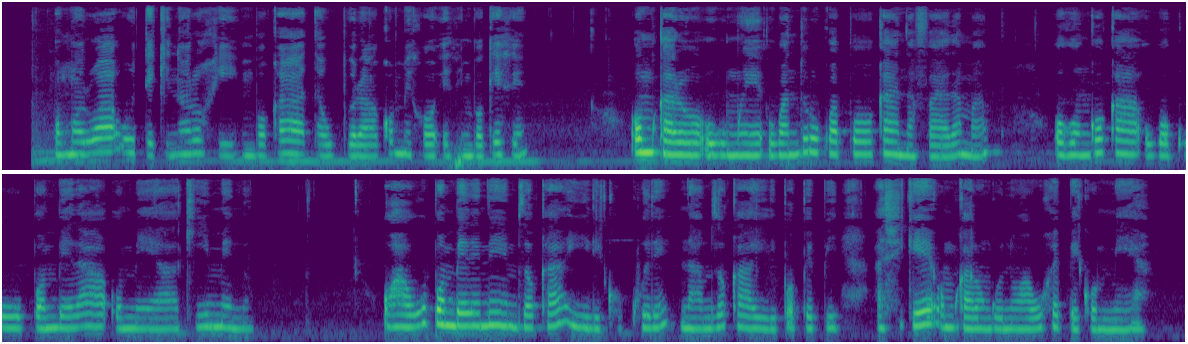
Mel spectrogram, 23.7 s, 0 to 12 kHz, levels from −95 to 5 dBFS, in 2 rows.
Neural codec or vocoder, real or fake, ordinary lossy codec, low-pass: vocoder, 44.1 kHz, 128 mel bands every 512 samples, BigVGAN v2; fake; MP3, 64 kbps; 10.8 kHz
